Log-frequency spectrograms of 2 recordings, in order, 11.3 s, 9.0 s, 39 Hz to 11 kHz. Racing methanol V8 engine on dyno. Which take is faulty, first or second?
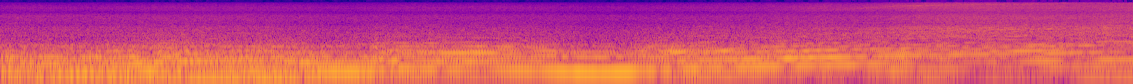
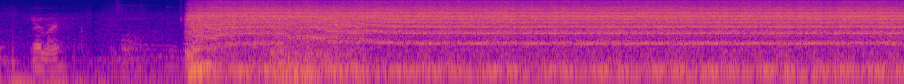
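second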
